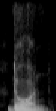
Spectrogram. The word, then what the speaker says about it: Dawn: I said, I don't know. So he sounded like, I don't know what. How do you say dawn? Dawn. Dawn. Dawn. DW. It's not Don. It's Dawn.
